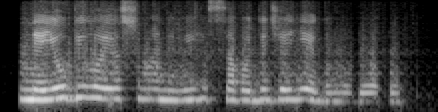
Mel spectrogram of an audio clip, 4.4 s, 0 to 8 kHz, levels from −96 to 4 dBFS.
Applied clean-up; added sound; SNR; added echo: neural mask model RNNoise.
